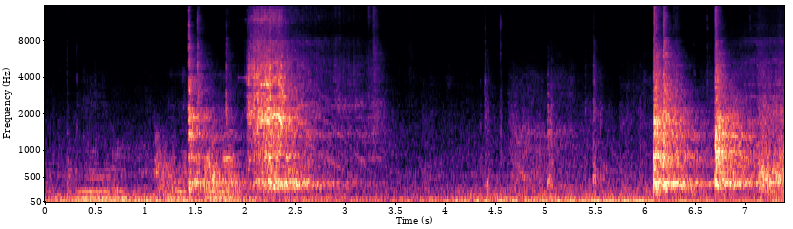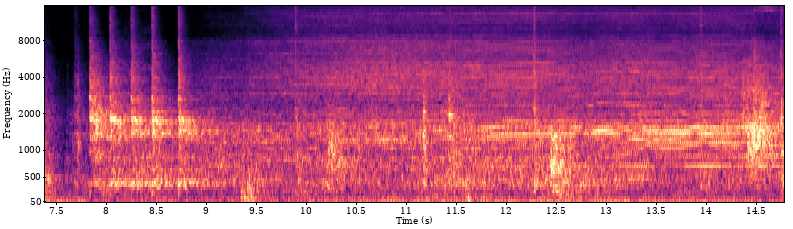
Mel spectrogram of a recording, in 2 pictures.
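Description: Work on galvanized steel stud framing: scattered knocks and scrapes, then a quick run of sharp metallic clicks and taps about six to nine seconds in, followed by a steady power-tool whir with a faint whine.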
